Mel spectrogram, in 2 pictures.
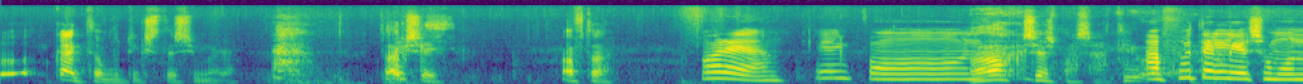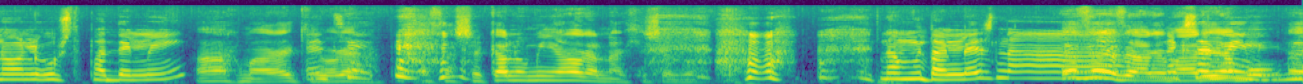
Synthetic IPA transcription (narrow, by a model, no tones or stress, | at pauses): kɐt̪i̥θɐput̪ikset̪e̞simḛɾɐd̪̥ɐksi | ɐft̪ɐ | oɾeɐliponɐxksespɐsɐt̪iɐfut̪e̞lioso̞mo̞no̞loɣost̪o̥pɐnd̪e̞liɐxmɐɾɐcieoɾeɐssekɐnomiɐo̞ɾɐnɐːɾçiseðo | nɐmut̪ɐleznɐeveveɐɾenɐmɐsɾeiɐmu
